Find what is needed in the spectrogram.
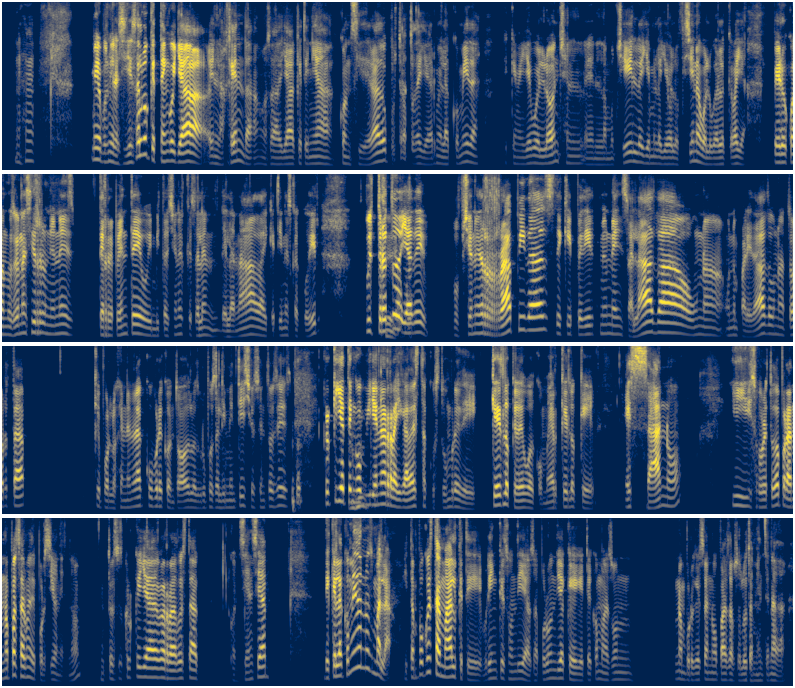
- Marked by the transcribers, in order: tapping
- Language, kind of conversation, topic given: Spanish, podcast, ¿Cómo organizas tus comidas para comer sano entre semana?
